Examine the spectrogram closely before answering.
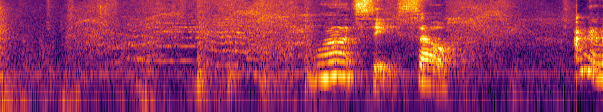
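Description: A woman wipes a countertop with a cloth.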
